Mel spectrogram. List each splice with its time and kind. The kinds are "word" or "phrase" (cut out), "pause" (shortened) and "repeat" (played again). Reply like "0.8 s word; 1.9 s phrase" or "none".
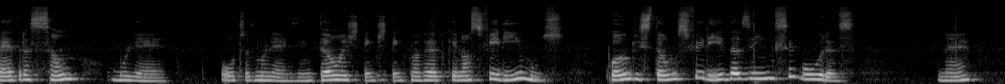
1.1 s word; 3.8 s repeat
